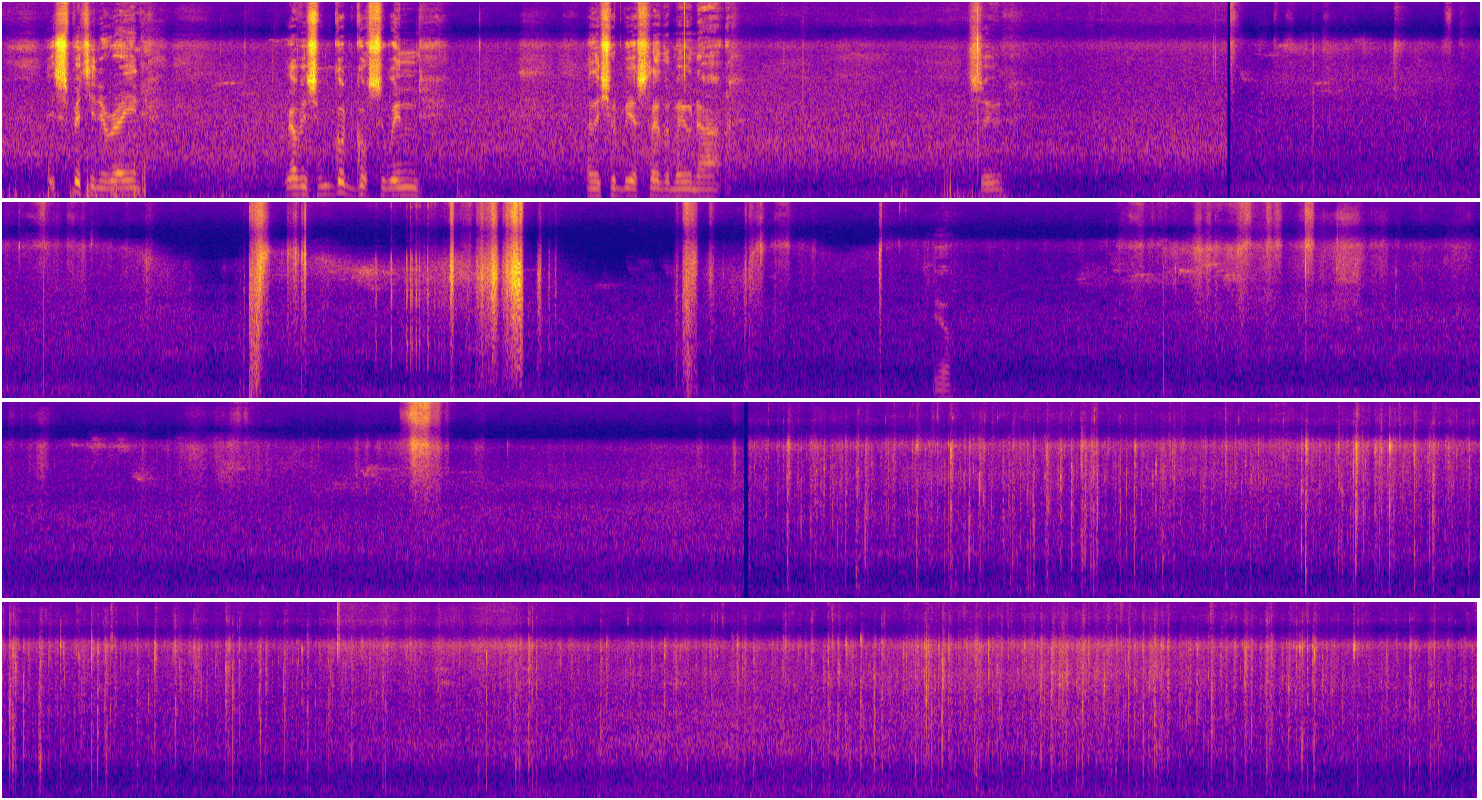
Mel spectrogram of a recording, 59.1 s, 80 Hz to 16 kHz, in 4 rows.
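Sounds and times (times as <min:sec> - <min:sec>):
wind gusting: 0:00.0 - 0:16.0
light rain spitting: 0:00.0 - 0:16.4, 0:25.8 - 0:34.7, 0:36.9 - 0:59.0
short sharp crackle: 0:17.2 - 0:20.4.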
